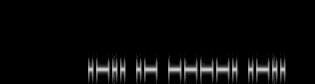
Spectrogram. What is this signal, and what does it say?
Morse code, heard as a keyed tone, about 30 wpm, 700 Hz. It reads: LA9L
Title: DXCC-100 Call Signs - 4 Characters - Repeated 3x - 30wpm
